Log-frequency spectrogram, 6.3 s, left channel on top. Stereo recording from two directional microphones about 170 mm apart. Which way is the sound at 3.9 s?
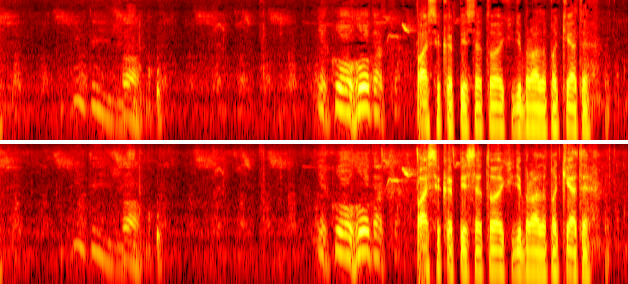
5° left (ahead or behind).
